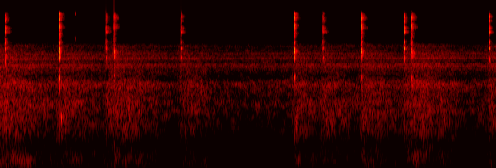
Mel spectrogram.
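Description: Computer mouse buttons clicking: about nine faint, sharp clicks at irregular intervals, two of them in quick pairs, over a faint steady hiss.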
